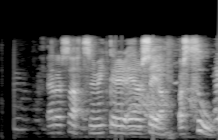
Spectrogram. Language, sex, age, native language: Icelandic, male, 11, Icelandic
